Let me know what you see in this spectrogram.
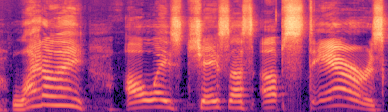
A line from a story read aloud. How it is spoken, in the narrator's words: Chris screamed out to the heavens, even more so than Peggy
